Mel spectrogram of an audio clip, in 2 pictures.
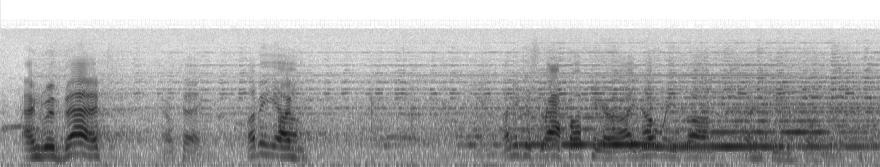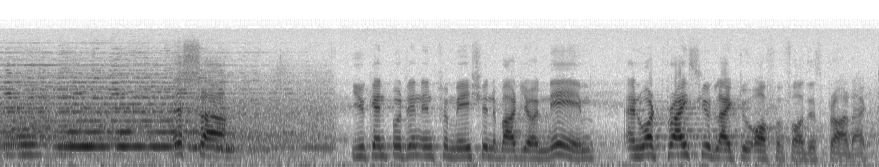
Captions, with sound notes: - And with that-- - Okay, let me just wrap up here, I know what you got. (dramatic music) (man murmuring) - And so you can put in information about your name and what price you'd like to offer for this product.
